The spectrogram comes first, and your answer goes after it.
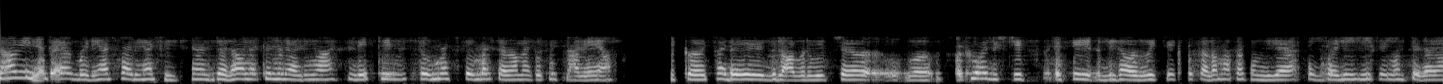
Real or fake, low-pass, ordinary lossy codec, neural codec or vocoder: fake; 3.6 kHz; AAC, 24 kbps; codec, 24 kHz, 1 kbps, SNAC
